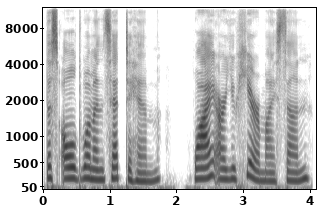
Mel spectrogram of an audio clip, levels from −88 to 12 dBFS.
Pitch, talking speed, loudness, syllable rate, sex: 185 Hz, 175 wpm, -18 LUFS, 4.4 syllables/s, female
